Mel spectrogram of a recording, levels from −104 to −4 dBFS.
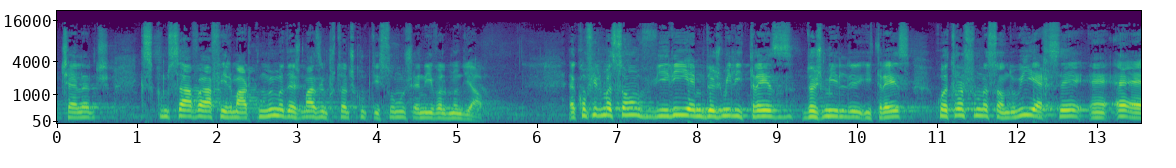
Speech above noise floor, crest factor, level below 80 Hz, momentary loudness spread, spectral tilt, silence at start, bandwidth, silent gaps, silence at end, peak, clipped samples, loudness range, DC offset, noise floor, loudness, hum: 26 dB; 16 dB; -66 dBFS; 11 LU; -5 dB/octave; 0 s; 15.5 kHz; none; 0 s; -8 dBFS; under 0.1%; 5 LU; under 0.1%; -50 dBFS; -24 LUFS; none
